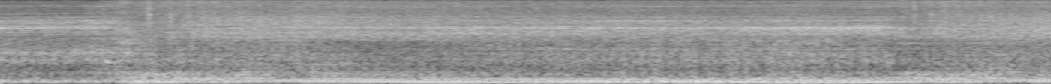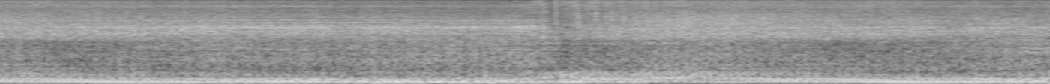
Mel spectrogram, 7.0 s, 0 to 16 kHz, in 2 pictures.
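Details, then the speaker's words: 1997 Pontiac Trans Am LT1 V8 after replacing the original PCV valve, blipping the throttle three times and revving cleanly with no more cutting out or stumble, quick response; idle roughness about 75% gone. "There's no more cutting out. It responds quick."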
